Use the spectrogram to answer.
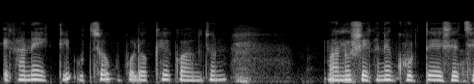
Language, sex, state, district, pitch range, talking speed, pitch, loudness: Bengali, female, West Bengal, Cooch Behar, 200-220 Hz, 115 wpm, 210 Hz, -18 LUFS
